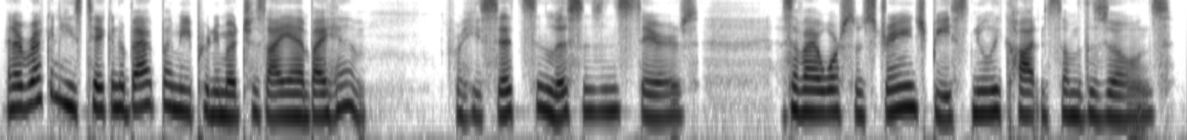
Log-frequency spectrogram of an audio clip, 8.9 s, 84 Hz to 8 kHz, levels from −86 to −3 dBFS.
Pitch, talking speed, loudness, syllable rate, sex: 215 Hz, 245 wpm, -18 LUFS, 6.1 syllables/s, female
